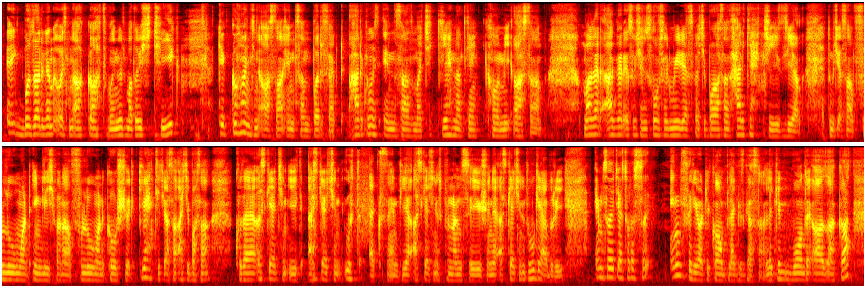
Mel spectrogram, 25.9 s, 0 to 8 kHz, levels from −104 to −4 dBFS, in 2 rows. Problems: constant background noise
